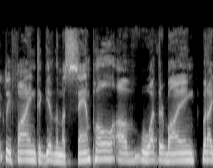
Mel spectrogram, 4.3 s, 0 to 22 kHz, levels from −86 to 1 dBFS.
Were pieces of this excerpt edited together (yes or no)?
no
